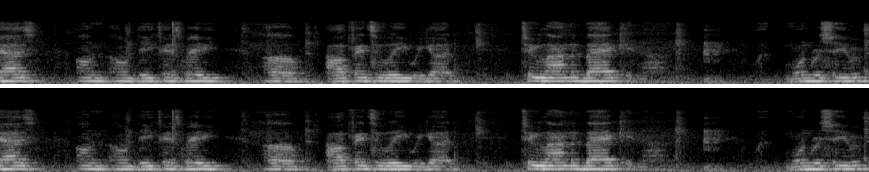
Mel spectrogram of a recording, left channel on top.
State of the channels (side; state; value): both; normal; correlation 0.97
